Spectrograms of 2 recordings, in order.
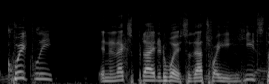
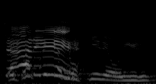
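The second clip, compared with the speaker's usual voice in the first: put-on high child's voice calling for his dad; boy calling out; 12 semitones higher, 11 dB quieter, much slower than usual. Bound son calling to his father, high child's call. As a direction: call out as a small boy who can't see his father.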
